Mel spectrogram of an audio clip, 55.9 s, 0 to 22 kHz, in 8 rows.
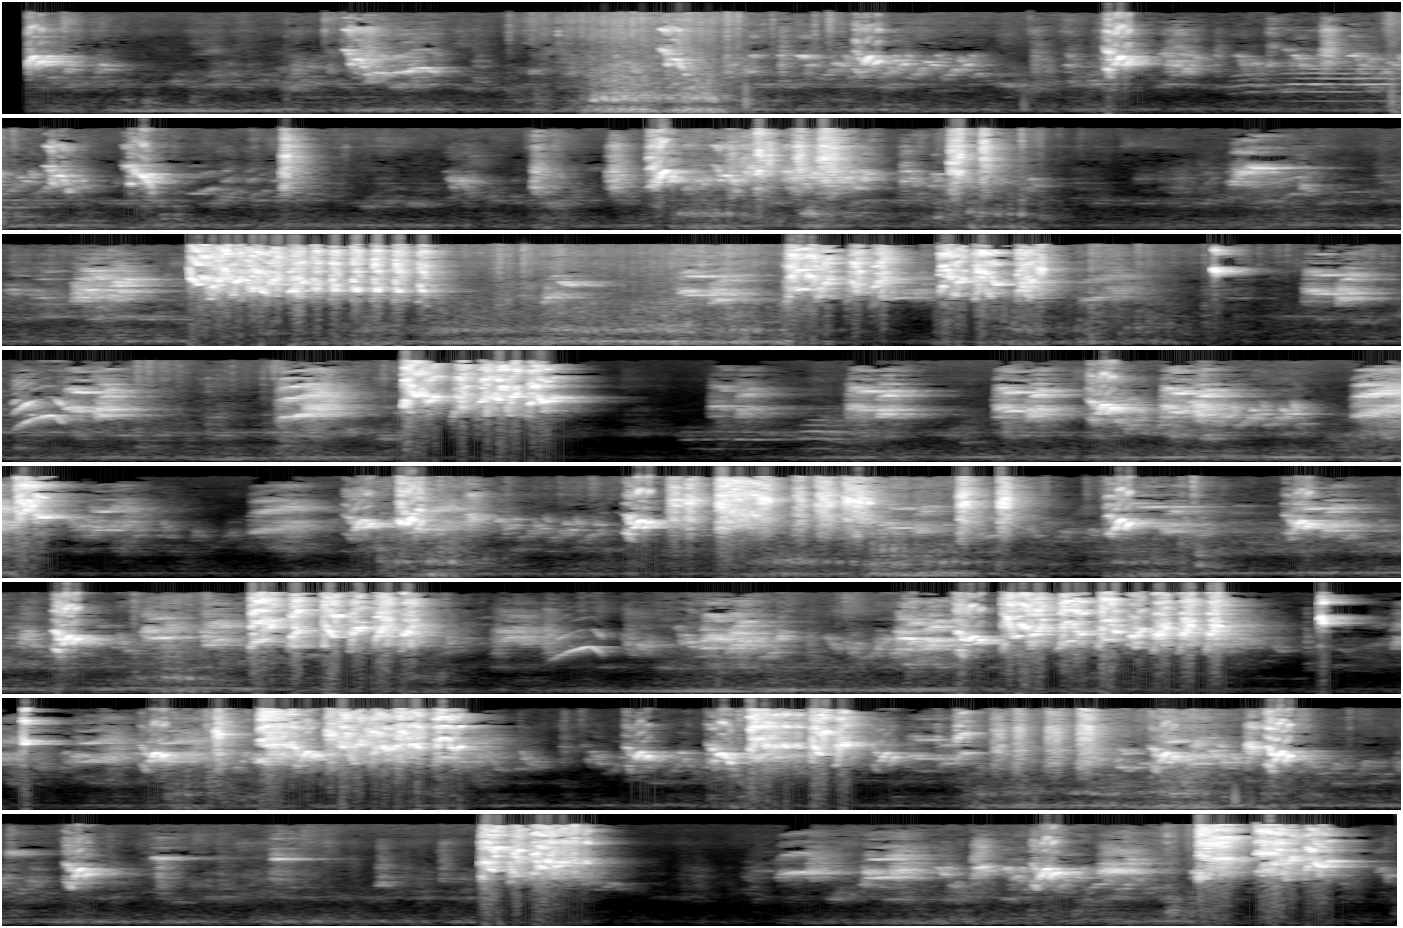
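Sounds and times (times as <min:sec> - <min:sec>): birds squawking and chirping: 0:00.1 - 0:55.9
wings flapping: 0:02.6 - 0:04.1.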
